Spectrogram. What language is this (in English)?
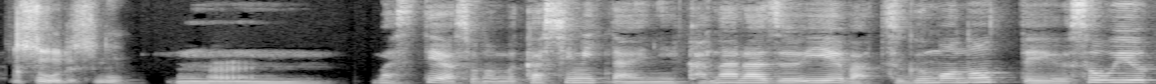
Japanese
